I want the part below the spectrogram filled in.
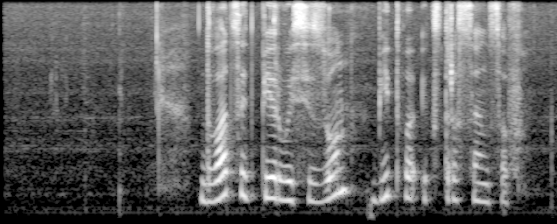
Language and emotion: Russian, neutral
